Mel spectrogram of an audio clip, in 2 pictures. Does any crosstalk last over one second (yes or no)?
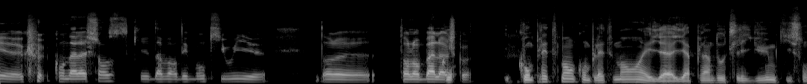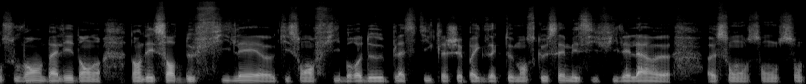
no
